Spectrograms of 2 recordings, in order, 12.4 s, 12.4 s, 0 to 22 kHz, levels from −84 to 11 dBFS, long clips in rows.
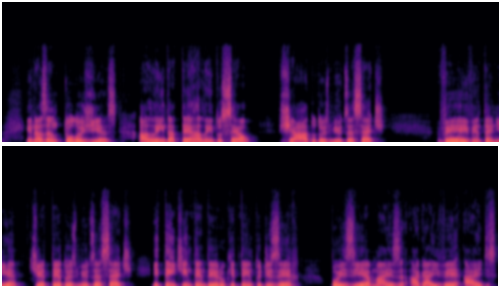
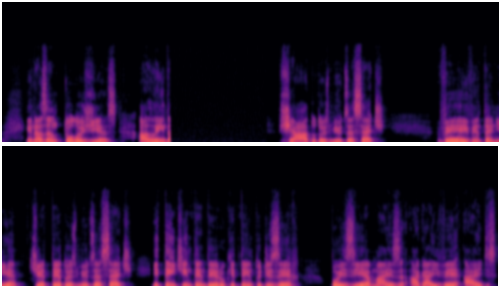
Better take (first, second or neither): first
